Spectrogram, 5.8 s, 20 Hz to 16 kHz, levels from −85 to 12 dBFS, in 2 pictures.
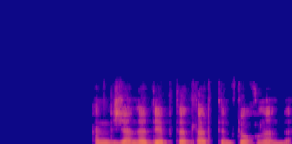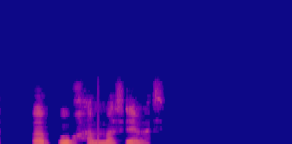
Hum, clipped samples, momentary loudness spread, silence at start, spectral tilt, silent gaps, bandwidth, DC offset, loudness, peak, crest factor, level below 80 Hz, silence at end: none; under 0.1%; 12 LU; 0.95 s; -5.5 dB/octave; 2.13-2.17 s, 2.93-3.23 s, 3.42-3.49 s; 7.4 kHz; under 0.1%; -32 LUFS; -12 dBFS; 22 dB; -72 dBFS; 1.3 s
